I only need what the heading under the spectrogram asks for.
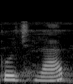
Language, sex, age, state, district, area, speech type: Assamese, female, 18-30, Assam, Sonitpur, rural, spontaneous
